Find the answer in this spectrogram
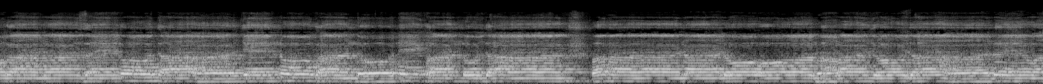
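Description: Thai Buddhist chanting: voices reciting on a nearly level pitch that steps up and down slightly, with a brief break for breath about six seconds in.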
